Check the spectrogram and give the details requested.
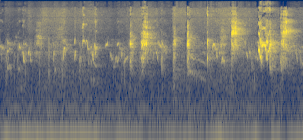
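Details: Happy budgies at play give a quick run of scratchy chirps and squeaky notes over a steady low hum.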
